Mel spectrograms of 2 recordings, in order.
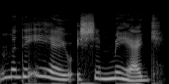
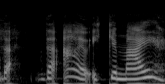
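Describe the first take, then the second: First: "meg" said with a hard g, as /meg/, eastern way; Oslo-style meg. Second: "meg" said as "mæi", Bergen diphthong, no g. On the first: Trying out Oslo speech instead of Bergen, "meg" with hard g. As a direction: end on an eastern "meg" with the g sounded, not "mæi". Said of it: "Hørte du det?". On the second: Bergen speaker returning to her own "meg" as "mæi". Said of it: "å snakke på den måten". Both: Shown as a demonstration.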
